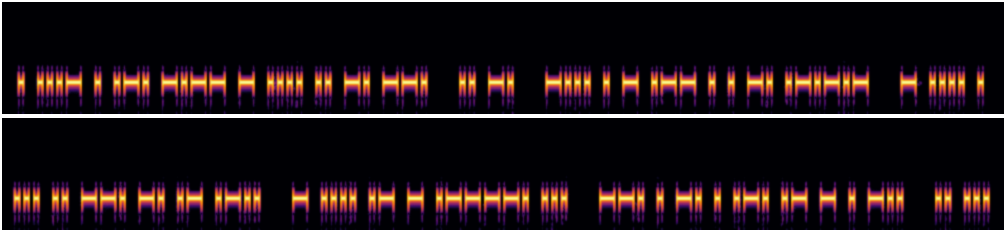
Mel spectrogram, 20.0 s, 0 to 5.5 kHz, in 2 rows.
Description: Morse code, heard as a keyed tone, about 25 wpm, 600 Hz. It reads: EVERYTHING IN BETWEEN. THE SIGNAL THAT'S GENERATED IS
